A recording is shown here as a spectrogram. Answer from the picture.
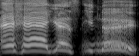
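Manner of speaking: high, loud, slow teasing "yes, you know"; playful squeal. Retold or imitated. Playful reply to Goliath joke.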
